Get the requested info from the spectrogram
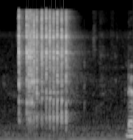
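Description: Plastic light pole of a LetPot Air hydroponic garden being slid along its height-adjustment notches. It makes a quick run of rapid clicks lasting under a second.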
